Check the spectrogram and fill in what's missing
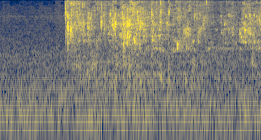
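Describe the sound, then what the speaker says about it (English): Water poured into a pot of homemade beef soup (sopa de carne de res) with potatoes and onions, a steady splashing pour that starts after a brief quiet moment and runs on close and continuous. "And then we're gonna add some extra water."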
